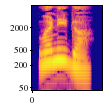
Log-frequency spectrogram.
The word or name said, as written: ವೈಣಕ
